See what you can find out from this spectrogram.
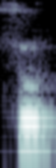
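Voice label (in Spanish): "zud", Spanish syllable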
